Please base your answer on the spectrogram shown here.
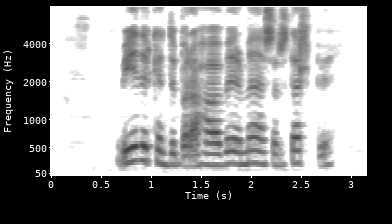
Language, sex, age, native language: Icelandic, female, 14, Icelandic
